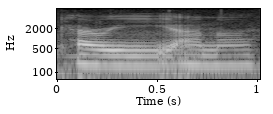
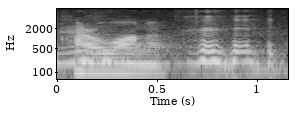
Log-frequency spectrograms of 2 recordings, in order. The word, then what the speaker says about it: Caruana: They and people get annoyed about the Nakamura and Karana. Kana, whatever you call him. Caruana. There we go.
